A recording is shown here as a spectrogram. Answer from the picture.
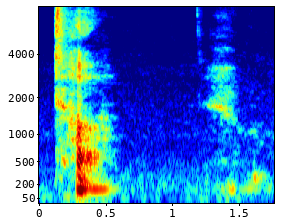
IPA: t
